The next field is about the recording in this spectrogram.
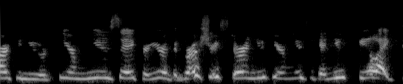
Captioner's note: laughs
